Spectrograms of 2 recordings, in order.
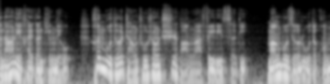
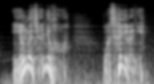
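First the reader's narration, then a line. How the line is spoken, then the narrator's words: Angry roar while chasing. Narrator (Chinese): 边追还边怒吼着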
